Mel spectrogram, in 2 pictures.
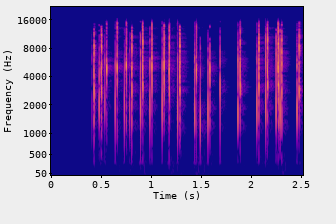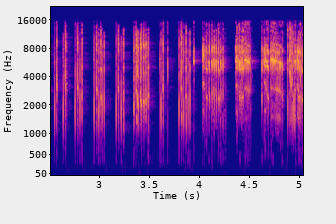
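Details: Edible-nest swiftlet lure call for swiftlet houses: a rapid series of dry clicks and short high buzzy chirps, bursts growing longer and louder toward the end, about four per second.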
